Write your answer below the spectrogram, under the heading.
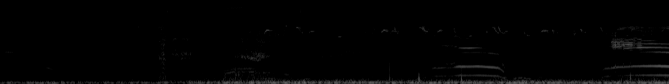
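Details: Cat in village life meowing: four short harmonic meows roughly every one and a half to two seconds, each slightly falling at the end, over a steady low rumbling background noise.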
